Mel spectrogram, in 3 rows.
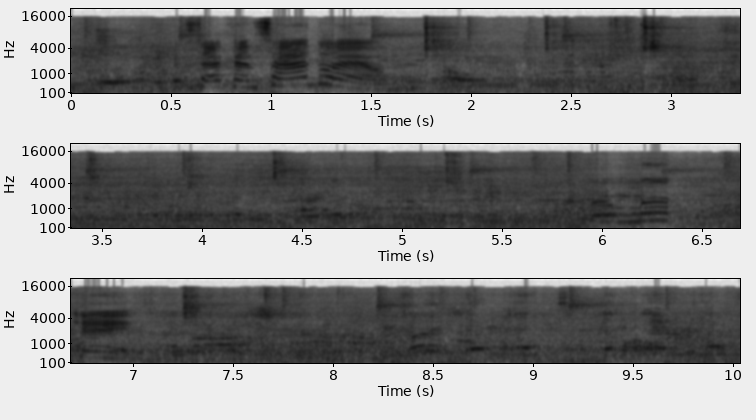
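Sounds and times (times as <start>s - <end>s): crowd chatter with echo: 0.0s - 10.0s.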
